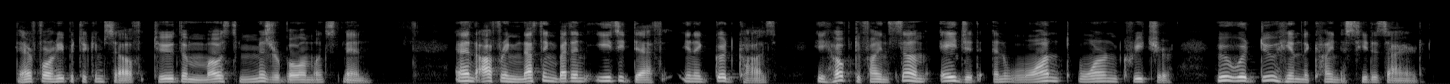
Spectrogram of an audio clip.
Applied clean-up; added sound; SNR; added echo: none; none; none; none.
